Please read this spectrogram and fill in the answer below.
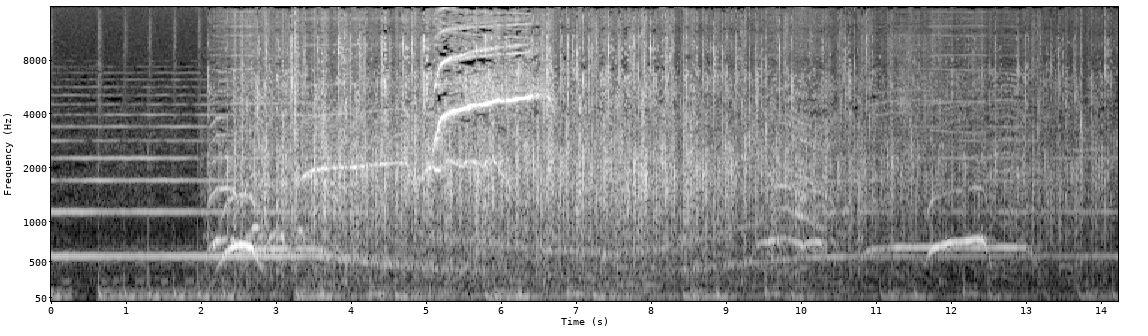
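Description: Produced show-intro music bed: a held horn-like tone over a low pulsing beat. About two seconds in, a noisy cheering-crowd effect with rising and falling whistle-like glides comes in, then fades back toward the end.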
